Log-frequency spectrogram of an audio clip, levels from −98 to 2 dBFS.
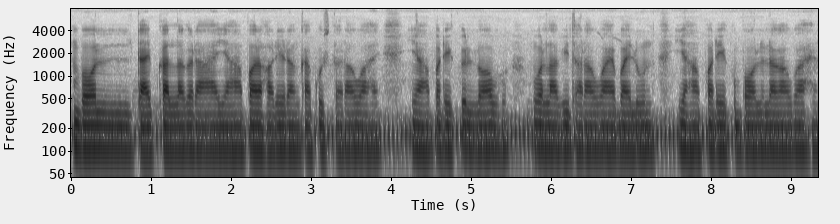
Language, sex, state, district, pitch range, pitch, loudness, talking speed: Hindi, male, Bihar, West Champaran, 105-110 Hz, 105 Hz, -18 LUFS, 200 wpm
